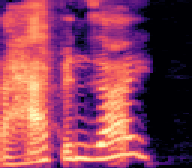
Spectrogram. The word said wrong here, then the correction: Hafensee: I think it's Hafensee. – Hafensee? – Yes. That's how I always read it, the Hafensee.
